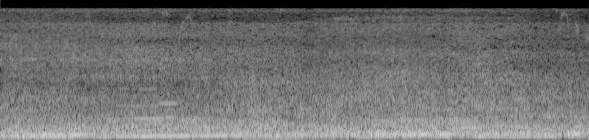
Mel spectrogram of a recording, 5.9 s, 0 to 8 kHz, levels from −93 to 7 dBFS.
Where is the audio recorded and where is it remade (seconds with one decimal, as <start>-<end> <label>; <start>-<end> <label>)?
0.0-1.1 remade; 1.1-3.1 recorded; 3.1-4.3 remade; 4.3-5.9 recorded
